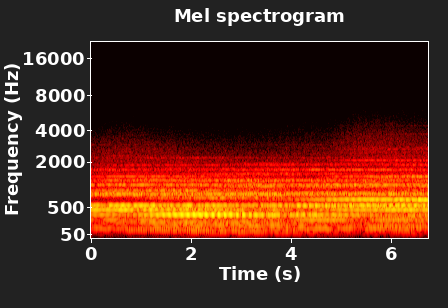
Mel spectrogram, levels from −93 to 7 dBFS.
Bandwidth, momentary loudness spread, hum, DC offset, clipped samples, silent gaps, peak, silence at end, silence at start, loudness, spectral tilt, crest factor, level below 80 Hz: 3.8 kHz; 4 LU; none; under 0.1%; under 0.1%; none; -12 dBFS; 0 s; 0 s; -26 LUFS; -11 dB/octave; 12 dB; -72 dBFS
